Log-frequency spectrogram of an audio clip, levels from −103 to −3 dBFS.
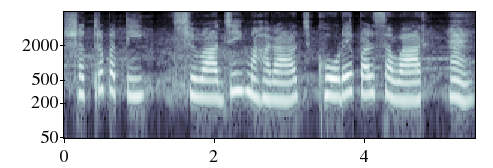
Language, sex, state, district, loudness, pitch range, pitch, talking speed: Hindi, female, Madhya Pradesh, Dhar, -15 LUFS, 245-315 Hz, 275 Hz, 75 wpm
